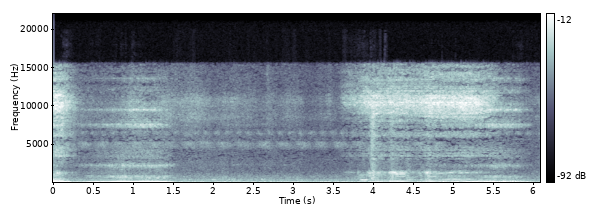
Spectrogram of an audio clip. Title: Snoring sound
